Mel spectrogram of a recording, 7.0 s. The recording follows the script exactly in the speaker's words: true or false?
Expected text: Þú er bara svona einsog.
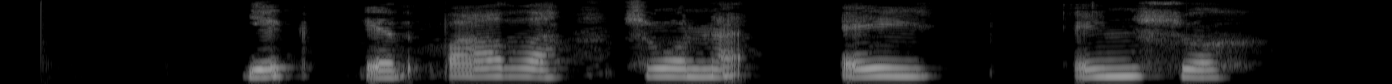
false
